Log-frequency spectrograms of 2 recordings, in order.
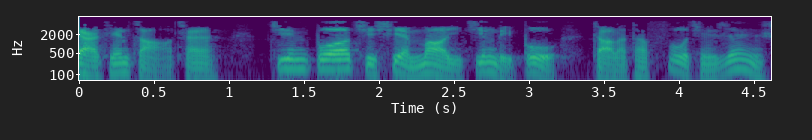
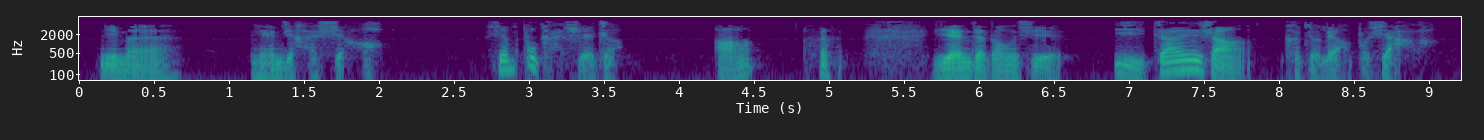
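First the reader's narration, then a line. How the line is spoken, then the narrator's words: Old man laughing. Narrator (Chinese): 玉后老汉儿也笑了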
